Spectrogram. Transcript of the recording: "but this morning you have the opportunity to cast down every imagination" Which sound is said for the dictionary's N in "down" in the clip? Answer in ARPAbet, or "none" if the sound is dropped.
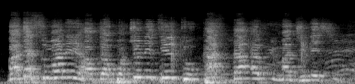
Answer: none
